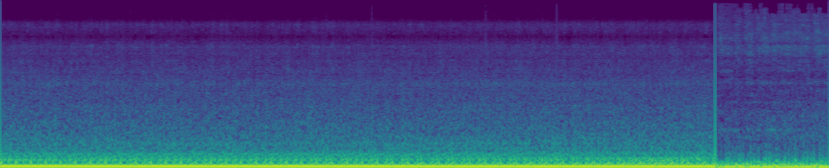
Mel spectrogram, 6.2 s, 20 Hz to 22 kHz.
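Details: Wagon LS-swapped with a 6.0 V8, Texas Speed cam and 4L85 transmission: deep, even idle with a steady firing beat and no knocks or misses before shutting off; healthy engine.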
